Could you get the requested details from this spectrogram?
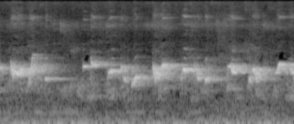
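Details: Brief stretch of sooty-headed bulbul ropel song for training young birds: three or four quick bursts of bright, slurred warbles separated by tiny gaps.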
